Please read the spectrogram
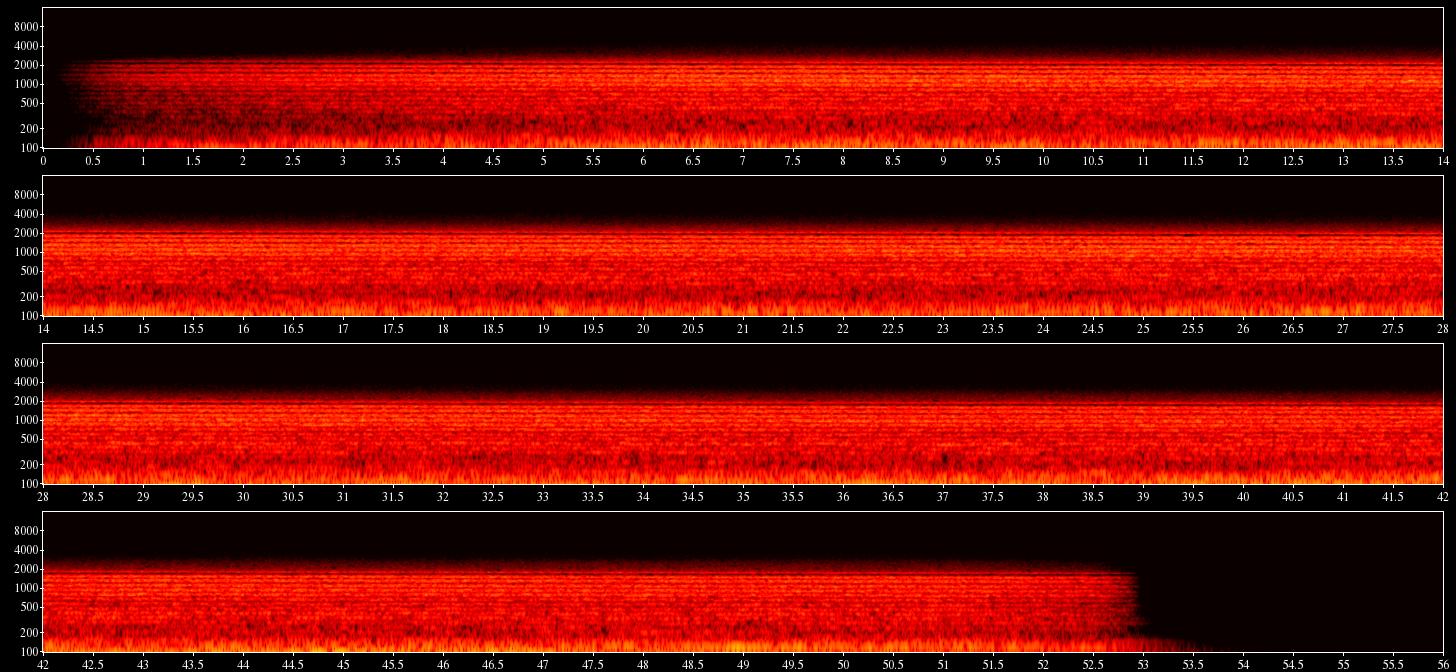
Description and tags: bnrl lmnln rain out FB Lgc
I used only the EVOC filterbank (vocoder) from Logic Pro to filter the sound file in a study of noise-filtering.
